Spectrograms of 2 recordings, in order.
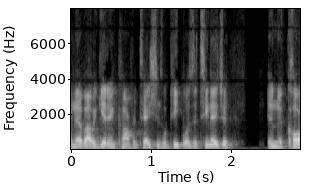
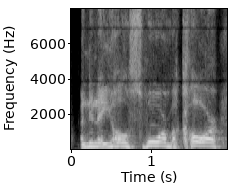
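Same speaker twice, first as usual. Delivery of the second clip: higher, louder, slow imitation of an amped storyteller; amped-up retelling; 9 semitones higher, 5 dB louder than usual. Coworker recounting the riots, imitated amped delivery. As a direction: imitate someone getting worked up over his story. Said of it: "he was getting very amped".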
